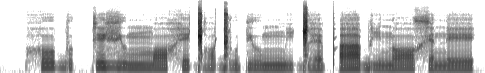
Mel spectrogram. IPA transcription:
ho bʊkːɪ vʲumːɔ heɡ͡ǁɔɡ͡ǁupʲu mːiɡ͡ǁɛpʼa binɔ xɛne

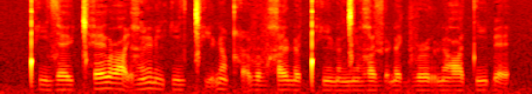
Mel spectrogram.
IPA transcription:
ǃʰĩzɛy̯ ǀʰɛu̯ʕḭ ʁĩɽĩkĩz ǀʰḭɳĩ qʰḭvəvχɛ ɳə ǃʰĩɳə̃ŋ͡ǀĩ ʁəzɽə̰ɳɛɡ və˞rɳə̃ʕə tĩɓɛ

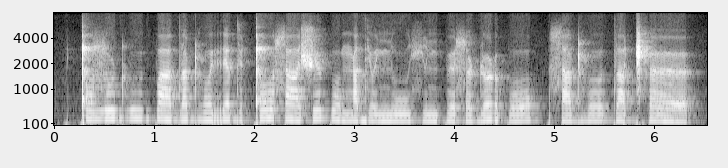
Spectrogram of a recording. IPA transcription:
ǃoɮuɖʱuːdpɐː daɖʱʊrʲadʏ ǃoɬɐː ʃʏpʊːŋadʲoy̯ ɲuːçoɲ pʏɬœ ɖʊɽʊpo | ɬaɖʱʊːtɐ ǁʰœ

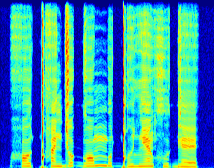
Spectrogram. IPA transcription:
hɔʊ̯ǃʰãɟɔ ɡɔ mo ɡ͡ǃɔʎæ̃ xʷaɡɛ

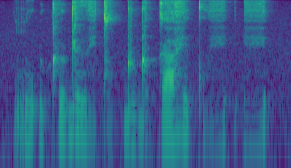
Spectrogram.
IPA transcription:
ruʔyʈʰʏɖɪ ðe̤to̤kʷɖu ɖokaɦe kʷʼe̤ | ʔe̤

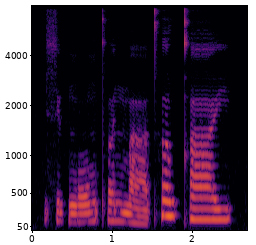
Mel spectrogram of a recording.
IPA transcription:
sɪ˨k̚ŋɔː˨˧ŋpʰɐ˧n maː˨˩t̪ʰɐ˥w kʰaː˥j

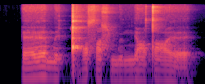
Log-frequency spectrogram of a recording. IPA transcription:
ɛːme ɡ͡ǃɔsˤɛɬmʉ ŋewtˤɛː

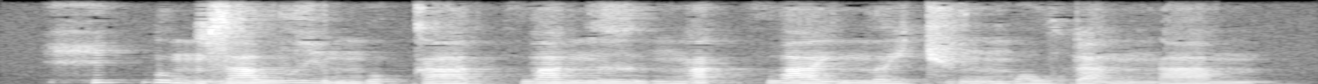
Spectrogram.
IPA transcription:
hi˦˥k̚lṵ˧˨mza˨˦wɣḭ˧˨ mo˧˩kaː˨˩t̚hwa˧n ɣɨ˨˩ŋa˦˥k̚ hwa˨˦jnə˨˩j t͡ɕṵ˧˨ŋmɔ˨˩w ɗa˧˩nŋa˨˩m

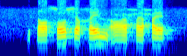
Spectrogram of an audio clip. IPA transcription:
θeɐ̯sˤusɵ χe nɑ̰ʕɤħɛħɛ

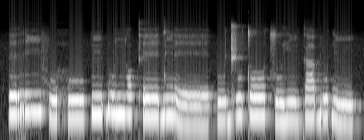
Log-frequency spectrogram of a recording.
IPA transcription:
ɪ˦riː˦fu˨ huː˨pĩ˦ɓu˦ɲɔ˦ kʼeː˦dĩ˦ɾeː˨ | u˨d͡ʒu˦toː˦t͡su˨ jĩ˨ka˦bu˦ɗĩ˨

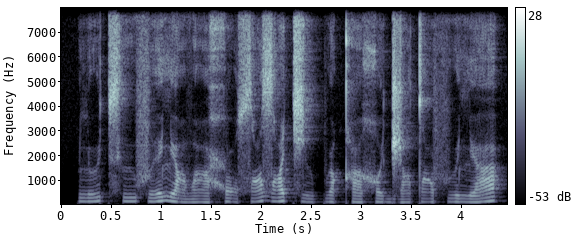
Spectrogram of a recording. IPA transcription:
lʉ˨˥t͡sʰɨ˧ fe˨˥lʲa˨˩ðˤa˨˩ ħu˨˩sˤɨ˨˥zˤɨ˨˥ t͡ɕɨ˨˩pʉ˨˩qʰɨ˨˩ χʉ˧d͡ʒa˧tˤʉ˧ fʉ˧ lʲa˨˥

